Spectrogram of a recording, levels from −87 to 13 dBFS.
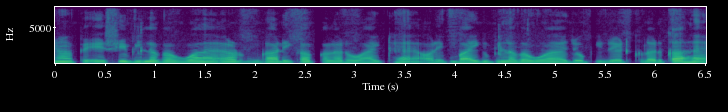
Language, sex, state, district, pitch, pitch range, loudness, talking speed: Hindi, male, Bihar, West Champaran, 150 Hz, 145-155 Hz, -20 LUFS, 240 wpm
